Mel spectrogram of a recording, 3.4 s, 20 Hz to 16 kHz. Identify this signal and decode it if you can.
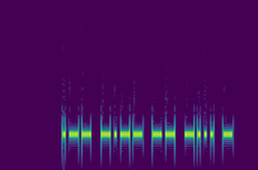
Morse code, heard as a keyed tone, about 27 wpm, 700 Hz. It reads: WYMBT
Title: Code Groups - 5 Letters - 28wpm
